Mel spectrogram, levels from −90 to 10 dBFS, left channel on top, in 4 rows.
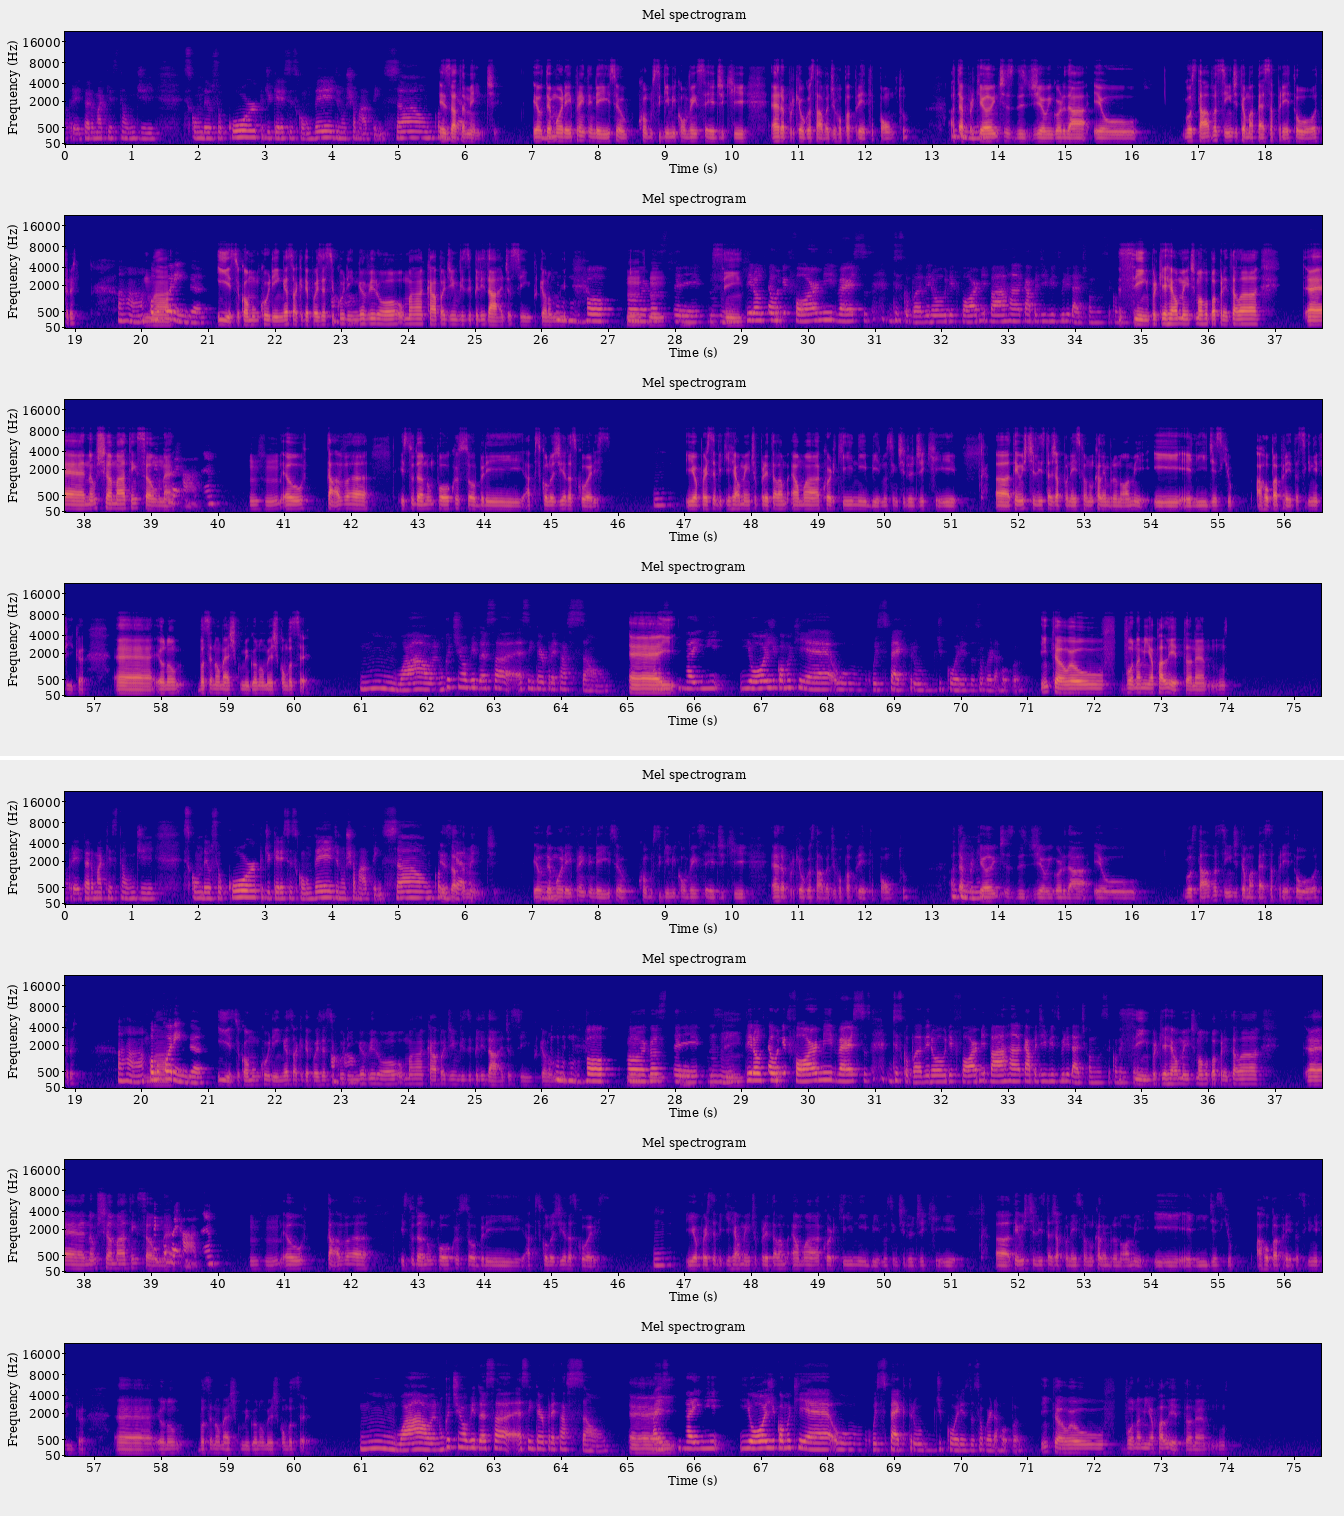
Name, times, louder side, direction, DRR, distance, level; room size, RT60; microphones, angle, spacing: voice 1, 0.0-6.0 7.1-7.4 13.3-13.8 19.6-20.9 22.8-23.2 26.1-26.9 27.3-34.8 39.2-40.0 46.5-46.7 61.0-64.7 65.4-65.5 65.9-66.3 66.7-70.9, right 5 dB, 55° right, 0.5 m, -39 dB
voice 2, 5.6-6.5 7.0-12.7 13.4-16.1 16.8-19.0 19.4-19.5 20.0-20.4 21.1-26.4 27.3-27.8 28.7-29.0 34.7-37.0 37.4-39.3 40.5-41.3 41.6-42.3 42.7-45.8 47.0-51.1 51.4-55.2 55.6-60.2 65.0-65.7 71.2-74.0, left 8 dB, 70° left, 0.3 m, -38 dB
6.0 x 3.4 x 5.3 m
head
